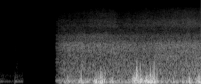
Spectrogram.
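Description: Wind buffeting the microphone, a loud rumbling gust noise, with sea surf behind it. It starts suddenly about half a second in, after a brief moment of silence.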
